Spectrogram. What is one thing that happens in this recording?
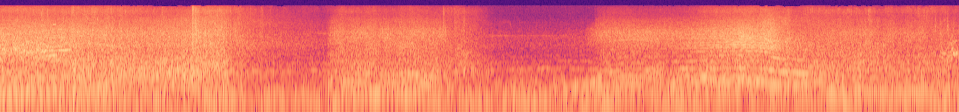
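Tyres scrape and crunch over gravel.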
